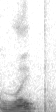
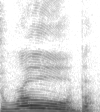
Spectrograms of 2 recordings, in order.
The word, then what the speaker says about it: robe: ending same thing with robe also has a voiced B ending it's not rope with an unvoiced P it's robe okay let's go over these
